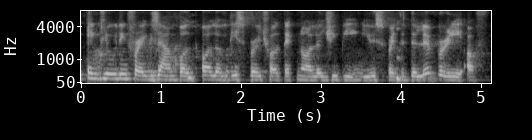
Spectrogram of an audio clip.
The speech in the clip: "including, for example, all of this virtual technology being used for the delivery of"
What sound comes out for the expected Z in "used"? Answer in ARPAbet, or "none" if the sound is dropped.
S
